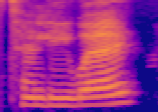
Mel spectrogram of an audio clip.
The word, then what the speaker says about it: Thandiwe: Um and she'll hopefully forgive me for this, Thandie Newton and I think she pronounces it now as Thandiwe.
